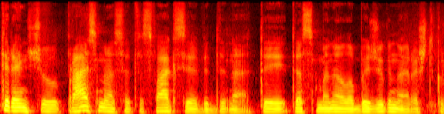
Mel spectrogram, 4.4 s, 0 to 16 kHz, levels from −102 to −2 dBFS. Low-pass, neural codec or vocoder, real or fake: 14.4 kHz; none; real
